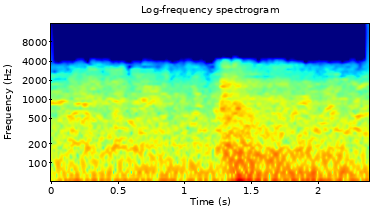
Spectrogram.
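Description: Indistinct chatter of several voices, with a brief louder burst a little past halfway.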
